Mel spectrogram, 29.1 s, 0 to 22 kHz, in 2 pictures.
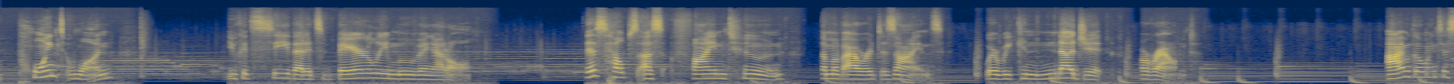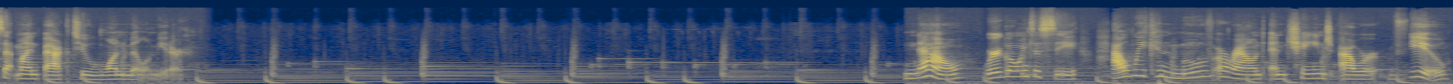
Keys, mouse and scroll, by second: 2.0 Left, 2.3 Left, 2.5 Left, 2.7 Left, 2.9 Left, 3.1 Left, 3.3 Left, 3.5 Right, 3.7 Right, 4.2 Right, 4.5 Right, 5.2 Right, 5.5 Right, 5.6 Right, 11.0 Right, 11.2 Right, 11.7 Right, 11.9 Down, 13.8 click, 15.8 click, 19.2-26.0 drag.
